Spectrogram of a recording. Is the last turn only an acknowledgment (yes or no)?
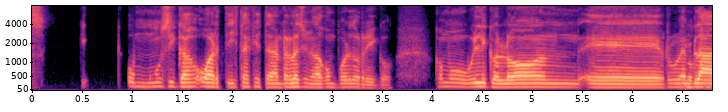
no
